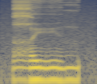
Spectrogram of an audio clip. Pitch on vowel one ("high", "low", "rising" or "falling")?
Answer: high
